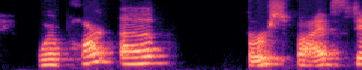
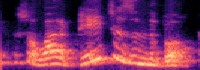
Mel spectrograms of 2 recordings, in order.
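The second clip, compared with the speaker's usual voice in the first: ordinary delivery, nothing marked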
